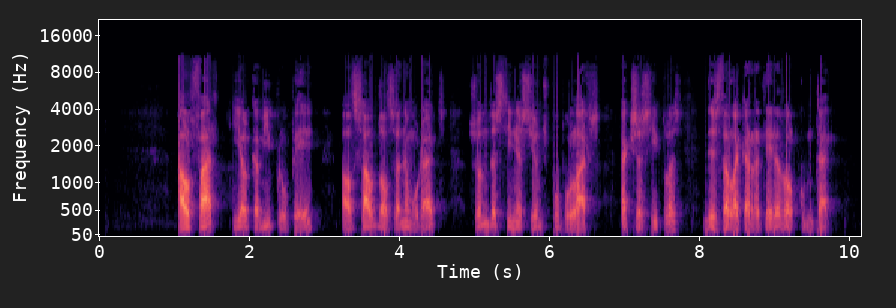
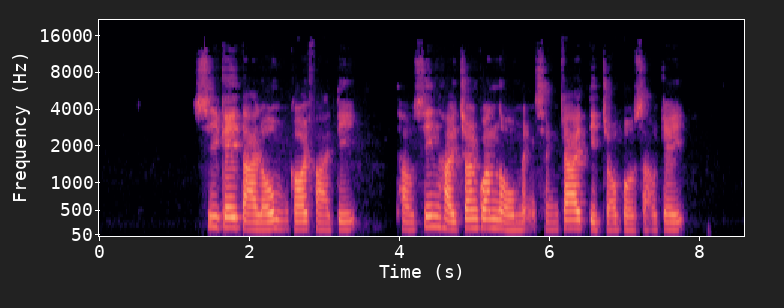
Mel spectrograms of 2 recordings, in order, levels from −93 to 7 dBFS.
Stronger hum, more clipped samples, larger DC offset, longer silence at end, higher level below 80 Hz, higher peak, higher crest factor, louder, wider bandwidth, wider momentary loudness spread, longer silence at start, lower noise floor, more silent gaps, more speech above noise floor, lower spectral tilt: neither; neither; neither; second, 0.4 s vs 0.8 s; first, -62 dBFS vs -70 dBFS; about the same, -2 dBFS vs -2 dBFS; first, 26 dB vs 18 dB; second, -29 LUFS vs -18 LUFS; second, 11.5 kHz vs 14.5 kHz; about the same, 14 LU vs 12 LU; second, 1.05 s vs 1.3 s; second, -76 dBFS vs -82 dBFS; neither; second, 49 dB vs 64 dB; about the same, -4.5 dB/octave vs -4.5 dB/octave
